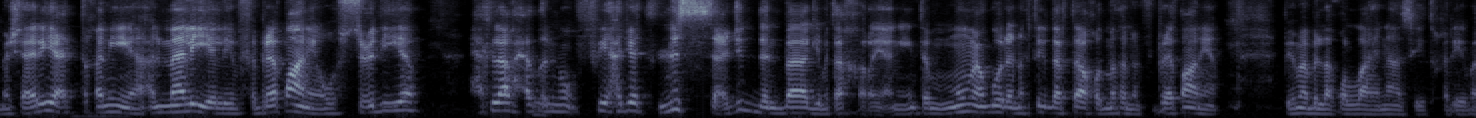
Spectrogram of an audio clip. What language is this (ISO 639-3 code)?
ara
